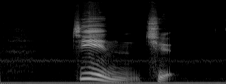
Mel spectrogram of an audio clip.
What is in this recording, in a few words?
"jinqu", Chinese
